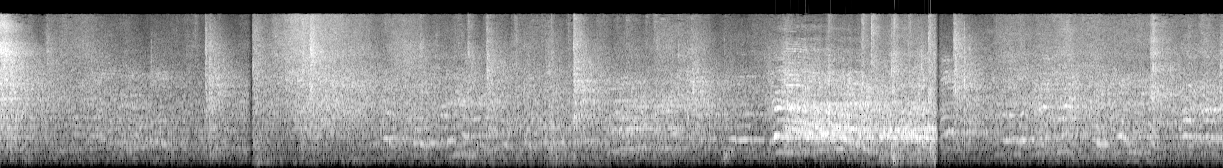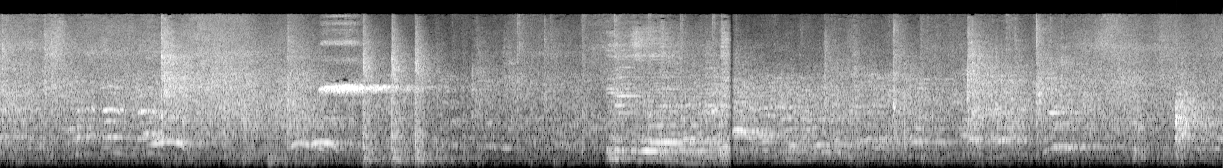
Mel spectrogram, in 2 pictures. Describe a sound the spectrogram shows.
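Skates scrape and carve across ice.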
